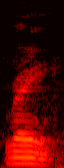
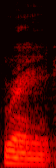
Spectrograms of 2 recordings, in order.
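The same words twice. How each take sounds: The two takes are said the same way.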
